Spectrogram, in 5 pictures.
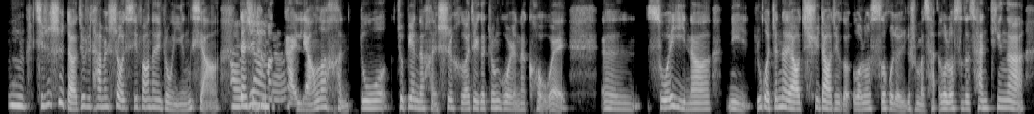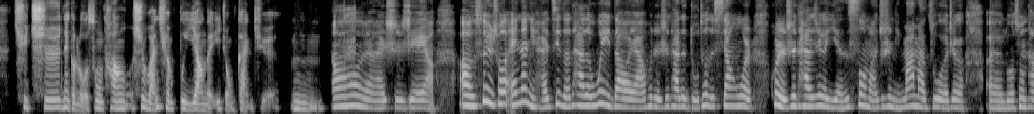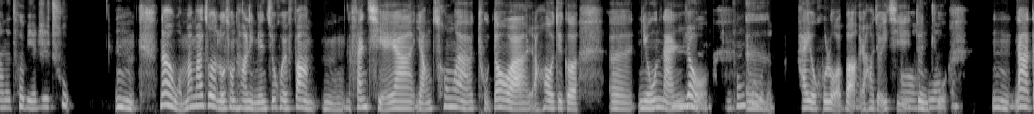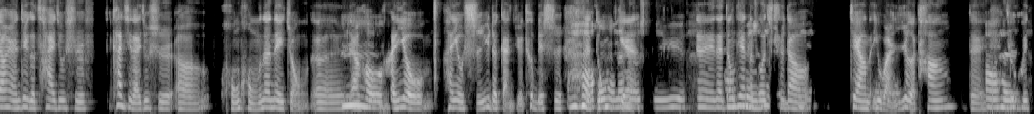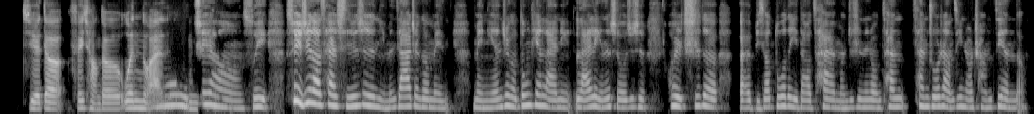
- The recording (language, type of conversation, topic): Chinese, podcast, 你心里觉得最暖的一道菜是什么？
- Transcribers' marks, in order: tsk; laugh; tapping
